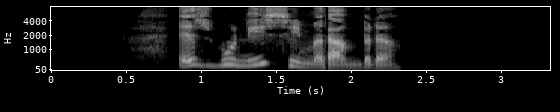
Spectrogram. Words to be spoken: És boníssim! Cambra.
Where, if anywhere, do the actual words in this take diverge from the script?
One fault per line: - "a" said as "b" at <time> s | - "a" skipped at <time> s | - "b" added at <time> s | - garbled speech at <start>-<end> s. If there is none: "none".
none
